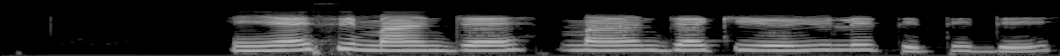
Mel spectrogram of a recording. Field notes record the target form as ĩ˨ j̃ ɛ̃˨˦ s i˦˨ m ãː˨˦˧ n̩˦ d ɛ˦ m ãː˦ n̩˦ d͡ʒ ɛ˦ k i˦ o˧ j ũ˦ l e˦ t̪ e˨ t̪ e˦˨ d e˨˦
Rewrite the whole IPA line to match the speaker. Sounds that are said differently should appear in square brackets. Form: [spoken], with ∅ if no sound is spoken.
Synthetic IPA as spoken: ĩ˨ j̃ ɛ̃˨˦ s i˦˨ m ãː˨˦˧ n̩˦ [d͡ʒ] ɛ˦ m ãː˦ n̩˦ d͡ʒ ɛ˦ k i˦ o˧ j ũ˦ l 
